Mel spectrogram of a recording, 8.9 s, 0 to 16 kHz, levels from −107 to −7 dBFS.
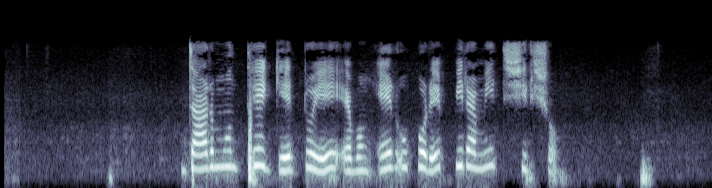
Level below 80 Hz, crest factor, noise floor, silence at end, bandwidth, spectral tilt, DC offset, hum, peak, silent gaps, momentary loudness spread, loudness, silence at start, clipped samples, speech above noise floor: -50 dBFS; 18 dB; -65 dBFS; 0.8 s; 7.8 kHz; -5 dB/octave; under 0.1%; none; 0 dBFS; none; 15 LU; -17 LUFS; 1.35 s; under 0.1%; 49 dB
